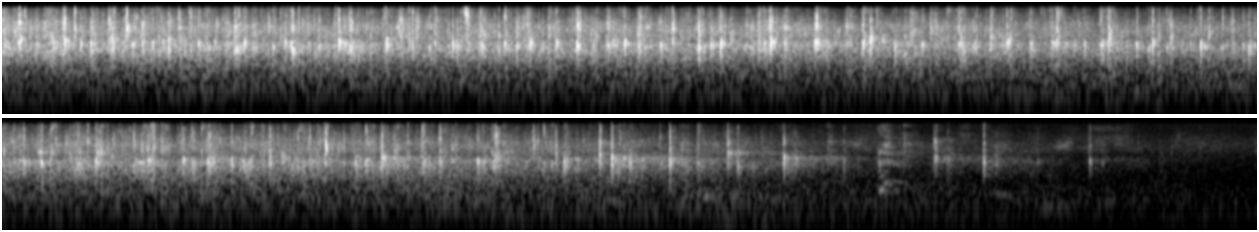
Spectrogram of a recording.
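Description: An audience applauds in a large echoing hall, then the clapping slowly fades away.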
